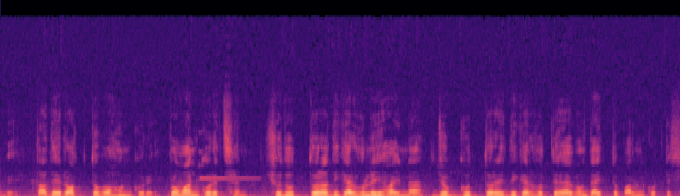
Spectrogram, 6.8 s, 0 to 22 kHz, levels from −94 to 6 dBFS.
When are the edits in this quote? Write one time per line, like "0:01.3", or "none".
none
